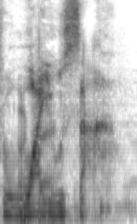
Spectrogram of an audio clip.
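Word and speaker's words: guayusa: It's pronounced Wayusa. G-U-I-G-U-A-Y-U-S-A. But it's pronounced Wayusa.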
